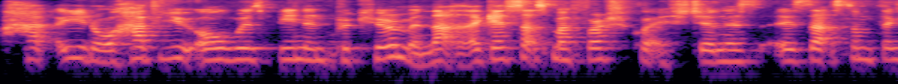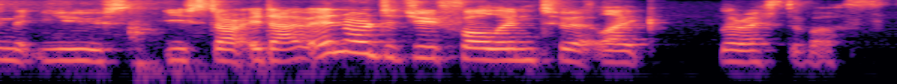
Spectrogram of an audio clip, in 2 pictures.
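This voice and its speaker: A woman's voice: mid-range voice, fairly even intonation, a little fast, few pauses. A woman in her thirties hosting a live online show from home over a webcam, bubbly and upbeat with many ums. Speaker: host. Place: home studio with tinsel backdrop.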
